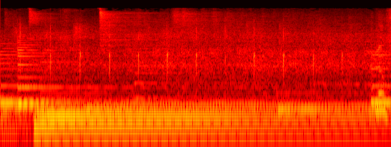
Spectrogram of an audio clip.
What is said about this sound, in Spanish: Cuando le dan un fuerte aplauso a la presencia del Todopoderoso.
